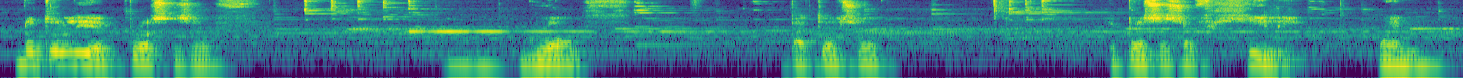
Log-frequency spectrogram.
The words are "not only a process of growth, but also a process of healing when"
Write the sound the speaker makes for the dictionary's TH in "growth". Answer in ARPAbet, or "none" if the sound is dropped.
TH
